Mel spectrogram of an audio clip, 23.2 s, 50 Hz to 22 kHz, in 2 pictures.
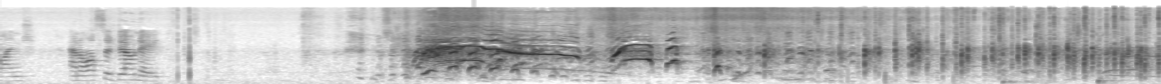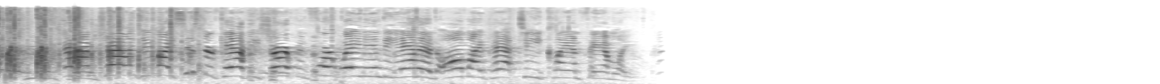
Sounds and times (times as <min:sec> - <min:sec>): Speech: 0:00.0 - 0:01.6, 0:12.2 - 0:18.0.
